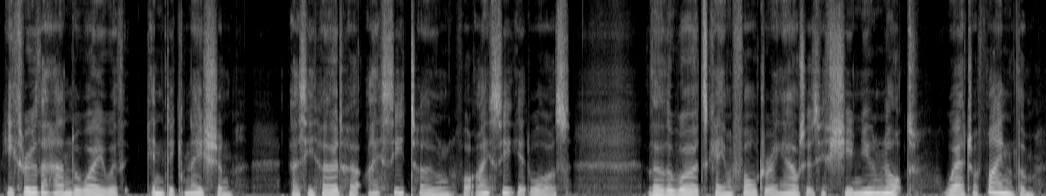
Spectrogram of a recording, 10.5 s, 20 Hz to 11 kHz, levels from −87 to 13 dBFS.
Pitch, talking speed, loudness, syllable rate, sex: 210 Hz, 185 wpm, -17 LUFS, 4.8 syllables/s, female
